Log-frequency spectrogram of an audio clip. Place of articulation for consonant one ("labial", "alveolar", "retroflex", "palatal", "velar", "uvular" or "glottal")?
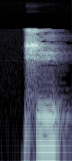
velar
